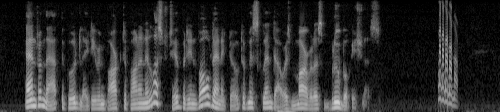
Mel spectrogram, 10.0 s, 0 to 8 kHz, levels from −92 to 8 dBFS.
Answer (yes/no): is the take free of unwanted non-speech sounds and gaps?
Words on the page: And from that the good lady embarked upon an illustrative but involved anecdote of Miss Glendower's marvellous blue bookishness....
no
